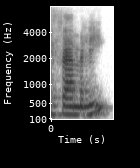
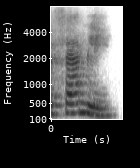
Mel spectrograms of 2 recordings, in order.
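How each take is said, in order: First: Family in three syllables, FAM-uh-lee; family with every syllable sounded; full middle vowel. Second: Family squeezed to FAM-lee, uh almost gone; quick family with the middle uh dropped; shortened middle vowel. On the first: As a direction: keep the light uh in the middle of family. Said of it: "You can say family, fine". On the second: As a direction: say family fast, as two syllables. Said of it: "often shortened to almost nothing". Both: Shown as a demonstration.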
